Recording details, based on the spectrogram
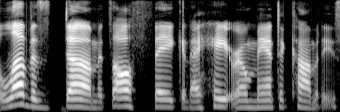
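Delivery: ordinary talk, nothing marked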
